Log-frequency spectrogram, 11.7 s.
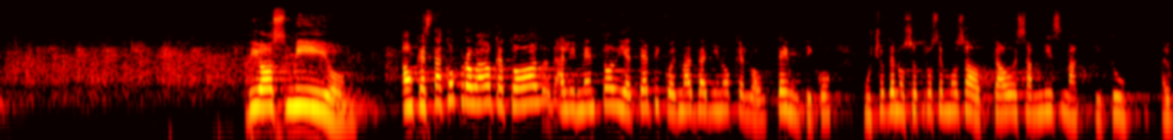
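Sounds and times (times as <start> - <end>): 
applause: 0.0 - 4.8
speech: 2.4 - 11.7.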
